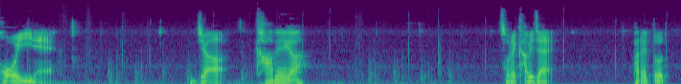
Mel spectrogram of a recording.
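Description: Short electronic menu tones chime several times.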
